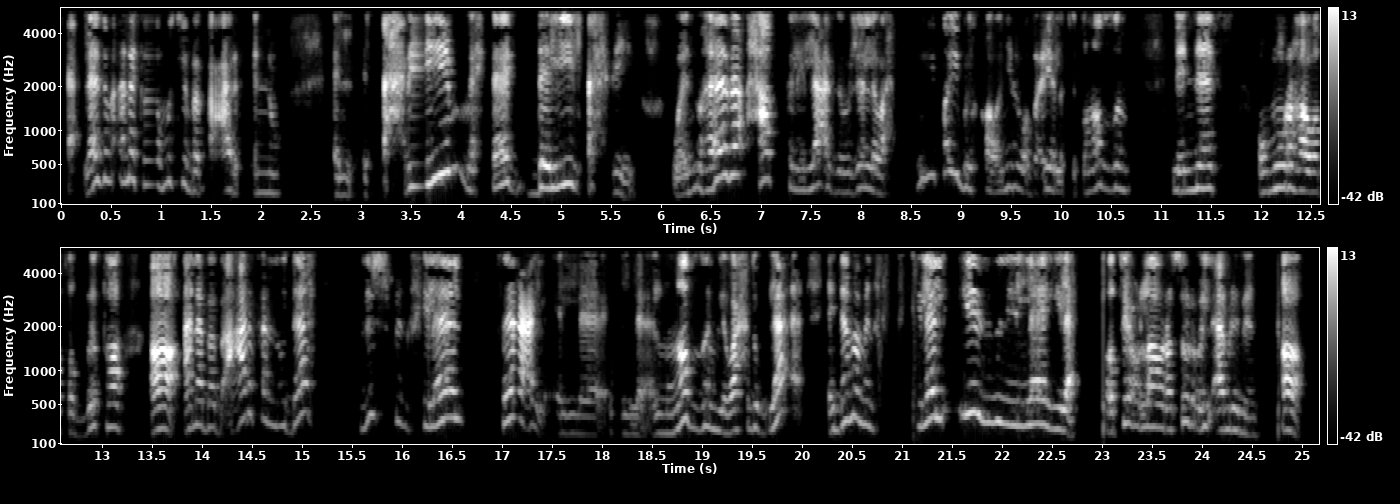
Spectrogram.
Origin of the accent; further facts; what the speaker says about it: Egypt; يعني أنا قصدي حرام بتاعتنا احنا كمصريين اللي هي اخص عليك ما يصحش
